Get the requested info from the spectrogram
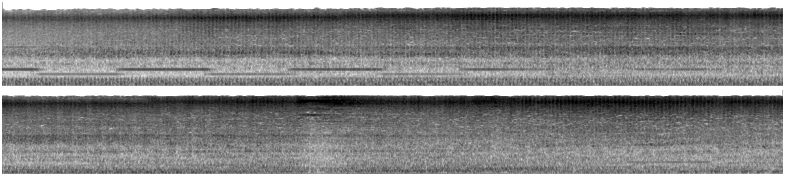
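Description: General Electric diesel-electric locomotive passing close with a heavy engine rumble, hauling its train past a level crossing. The crossing's warning alarm sounds an alternating high and low tone, fades out about seven seconds in and comes back near the end.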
